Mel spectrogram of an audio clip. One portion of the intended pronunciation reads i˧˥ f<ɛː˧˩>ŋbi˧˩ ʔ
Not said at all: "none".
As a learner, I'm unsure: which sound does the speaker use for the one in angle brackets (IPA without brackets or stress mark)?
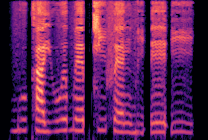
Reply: ɛː˧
